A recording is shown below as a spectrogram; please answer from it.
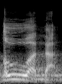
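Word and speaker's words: قُوَّة: লা হাওলা ওয়ালা কুওয়াতা, এই যে কফ, এটা কিন্তু কফ, ওই যে মধ্যখান বেজানওয়ালা যে কাফ আছে ওই কাফ না, কিন্তু লা হাওলা ওয়ালা কুওয়াতা, এই কফটা আপনাকে ভালো করে উচ্চারণ করতে হবে।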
